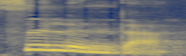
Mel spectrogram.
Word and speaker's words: cylinder: have a cylinder cylinder now we pronounce this as cylinder not calendar this is a cylinder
